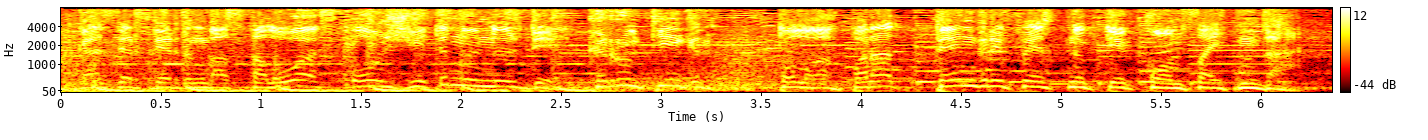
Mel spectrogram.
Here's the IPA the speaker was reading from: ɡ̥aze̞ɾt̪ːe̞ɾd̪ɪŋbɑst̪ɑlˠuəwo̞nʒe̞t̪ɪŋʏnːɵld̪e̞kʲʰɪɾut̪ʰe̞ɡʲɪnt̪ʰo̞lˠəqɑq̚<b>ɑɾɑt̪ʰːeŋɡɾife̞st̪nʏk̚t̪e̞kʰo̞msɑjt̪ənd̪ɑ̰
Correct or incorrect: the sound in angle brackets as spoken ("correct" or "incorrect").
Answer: incorrect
